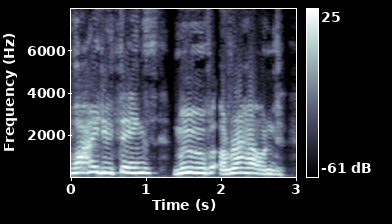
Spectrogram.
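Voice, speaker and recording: A man shouting in a put-on character voice, extremely high-pitched and whiny, with fairly even intonation. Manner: whiny, yelling.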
